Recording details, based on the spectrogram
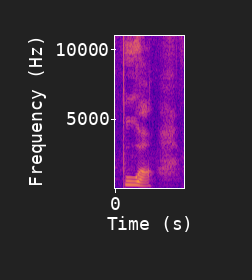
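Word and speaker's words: pois: e t i t s and it is pronounced as patit and this is what pua p o i s next is also in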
